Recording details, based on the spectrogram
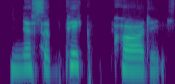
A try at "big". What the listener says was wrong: Big, not pig. Well, it's not a big party. Party. Big, big, not pig.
